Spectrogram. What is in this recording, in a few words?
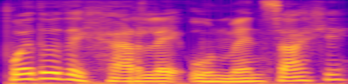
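can I leave him her a message, Spanish, male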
